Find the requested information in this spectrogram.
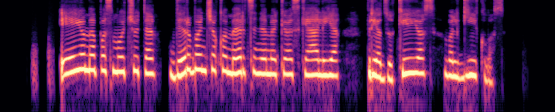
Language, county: Lithuanian, Vilnius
